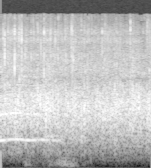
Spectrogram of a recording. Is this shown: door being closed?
no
